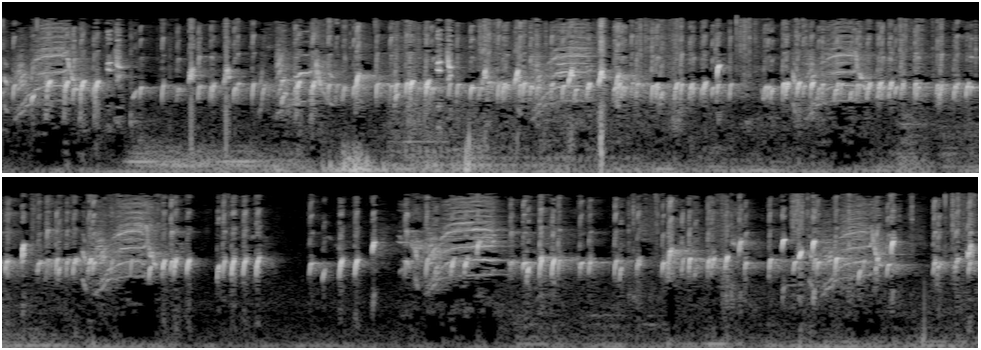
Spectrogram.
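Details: European goldfinch song used as a tutoring lesson for training young songbirds: a continuous, fast twittering of bright, liquid notes with brief pauses near eight and nine seconds, and a faint low rumble early on.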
